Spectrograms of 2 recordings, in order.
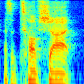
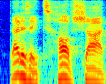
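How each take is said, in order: First: Said in the usual way. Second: Slow, louder stress on is; emphatic repeat. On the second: Real, not acted. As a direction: lean on is in That is a tough shot.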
